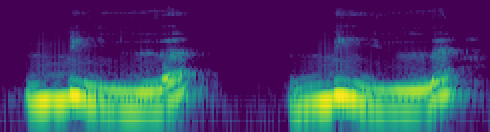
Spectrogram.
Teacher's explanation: Л В кінці наче з м'яким знаком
